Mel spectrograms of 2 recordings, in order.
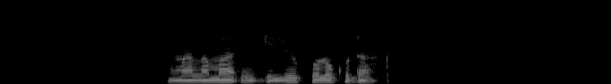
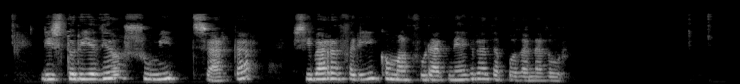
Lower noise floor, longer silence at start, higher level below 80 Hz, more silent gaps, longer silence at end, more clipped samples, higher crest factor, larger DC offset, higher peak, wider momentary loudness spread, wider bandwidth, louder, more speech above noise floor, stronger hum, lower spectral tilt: about the same, -85 dBFS vs -82 dBFS; first, 1.7 s vs 0.1 s; about the same, -70 dBFS vs -72 dBFS; neither; first, 2.35 s vs 1.75 s; neither; about the same, 20 dB vs 20 dB; neither; second, -26 dBFS vs -4 dBFS; second, 7 LU vs 10 LU; second, 7 kHz vs 11.5 kHz; second, -41 LUFS vs -22 LUFS; second, 45 dB vs 61 dB; neither; first, -8.5 dB/octave vs -3 dB/octave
